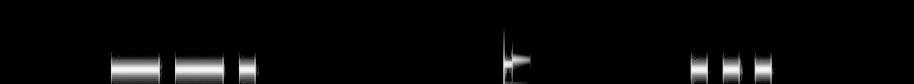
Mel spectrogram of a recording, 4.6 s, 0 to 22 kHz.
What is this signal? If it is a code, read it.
Morse code, heard as a keyed tone, about 15 wpm, 700 Hz. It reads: G S
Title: Single Letter-Number Alt 15wpm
